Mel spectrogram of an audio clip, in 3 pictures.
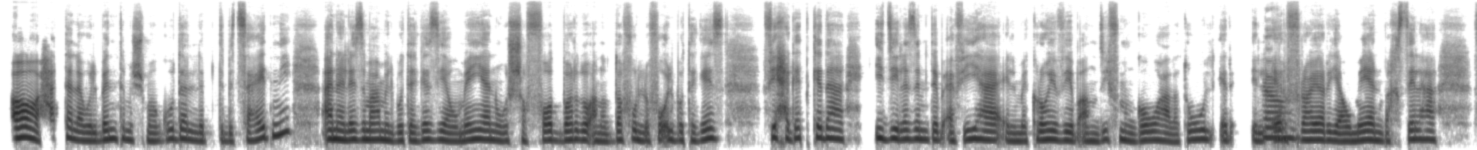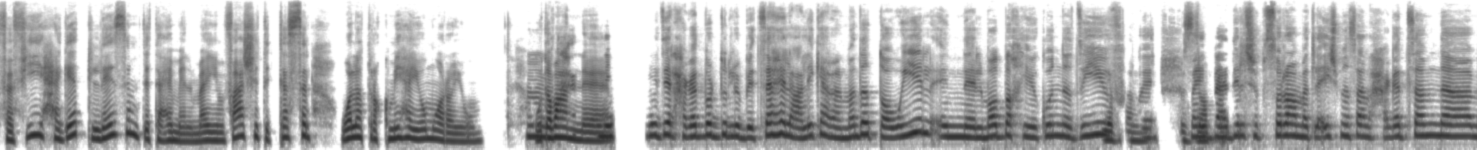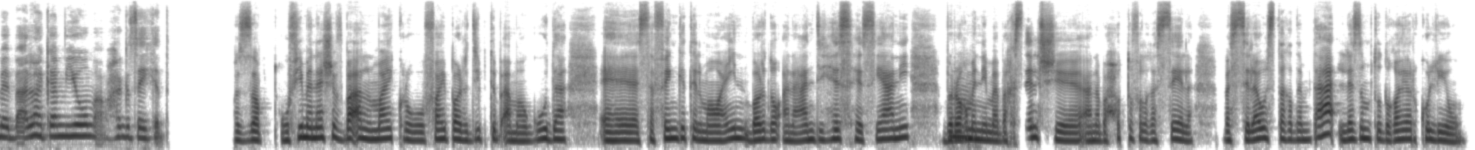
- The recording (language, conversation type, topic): Arabic, podcast, ازاي تحافظي على ترتيب المطبخ بعد ما تخلصي طبخ؟
- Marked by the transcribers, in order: in English: "الميكرويف"; in English: "الair fryer"; unintelligible speech; in English: "المايكروفايبر"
